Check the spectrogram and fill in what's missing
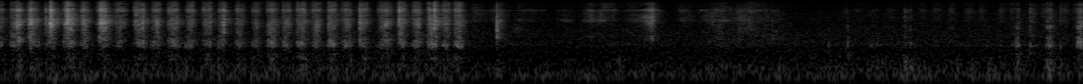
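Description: A wooden stylus scratches across a flat, black wax-coated scratch-art paper page, making a rapid, bright rasping series of short strokes, about four per second, for roughly three and a half seconds. The scratching then drops to a faint, sparse hiss with only a few light scrapes.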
